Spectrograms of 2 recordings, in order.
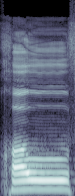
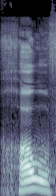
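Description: First: The vowel glide is stretched and drawn out. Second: The vowel glide is short, not drawn out. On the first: The speaker calls it wrong. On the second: The speaker calls it right.

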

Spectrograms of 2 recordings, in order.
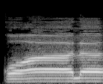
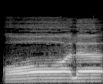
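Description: First: The long 'a' is read thin and light. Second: The long 'a' is read heavy and full. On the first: The speaker calls it wrong. "اس طرح الف کو باریک آواز میں پڑھنا ... غلط ہے" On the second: The speaker calls it right. "موٹے الف کی مشق کیجیے"

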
